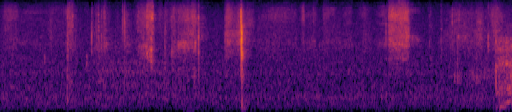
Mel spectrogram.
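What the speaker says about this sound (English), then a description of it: "really good burnish to get them stuck." Paper tabs are burnished onto a Hello Pumpkin rolling spine craft album page, giving quiet scattered rubbing and scraping strokes with a few light taps, close and soft against a low background hiss.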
